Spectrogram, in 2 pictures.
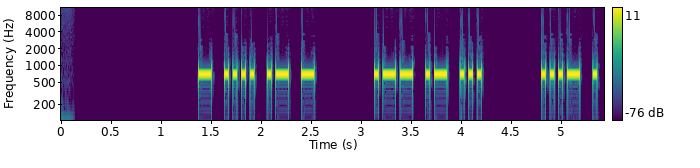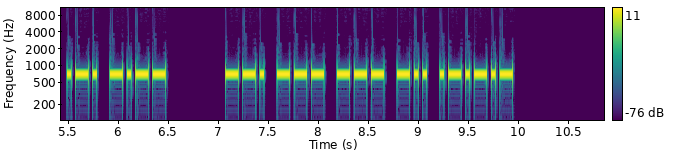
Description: Morse code, heard as a keyed tone, about 27 wpm, 700 Hz. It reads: THAT WAS VERY GOOD.
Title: 2x Word-Spacing - Sentences from Top 200 Words - 28wpm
